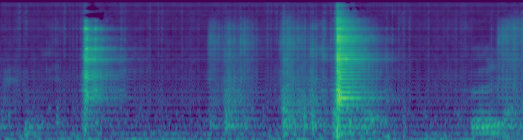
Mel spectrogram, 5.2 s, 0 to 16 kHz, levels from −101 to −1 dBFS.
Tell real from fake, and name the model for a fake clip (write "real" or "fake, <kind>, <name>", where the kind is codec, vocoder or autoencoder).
fake, vocoder, Vocos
